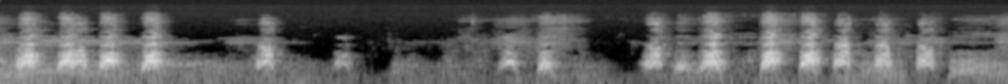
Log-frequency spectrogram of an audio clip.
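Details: Tibetan Mastiff, also called Himalayan Sheepdog, Gaddi, Bhotiya, Bakarwal or Do khyi, giving deep repeated barks in quick bursts of four to seven, with a short pause and a low growl between bursts.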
